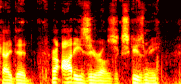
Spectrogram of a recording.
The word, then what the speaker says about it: Adizero: So in anticipation of that, that's why I ended up buying the Adizeros like I did, or Adizeros, excuse me. Trying to pronounce that in the German proper.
